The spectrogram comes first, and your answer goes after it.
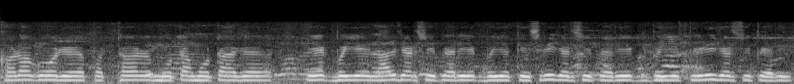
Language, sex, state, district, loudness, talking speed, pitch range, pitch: Gujarati, male, Gujarat, Gandhinagar, -12 LUFS, 160 wpm, 190-205 Hz, 195 Hz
